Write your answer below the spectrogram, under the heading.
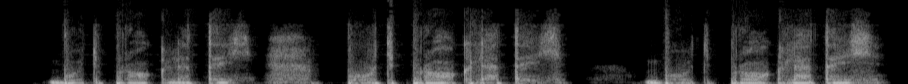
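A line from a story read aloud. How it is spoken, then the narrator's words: Whisper. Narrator (Ukrainian): прошепотіла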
